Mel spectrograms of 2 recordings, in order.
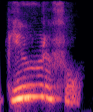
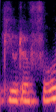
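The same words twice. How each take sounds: First: The stress falls on the first syllable. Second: The stress falls on a later syllable. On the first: The speaker calls it right. "you have to say" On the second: The speaker calls it wrong. "You cannot say"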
